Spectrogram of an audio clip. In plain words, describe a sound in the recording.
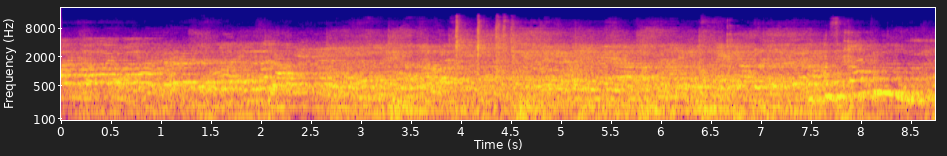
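Several men shout encouragement loudly in an echoing hall.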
